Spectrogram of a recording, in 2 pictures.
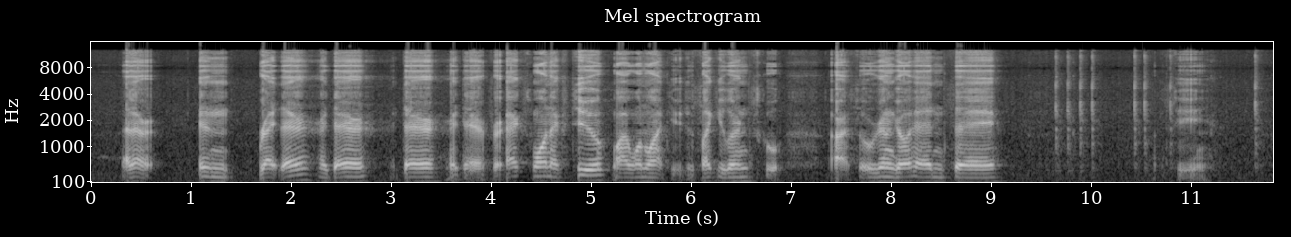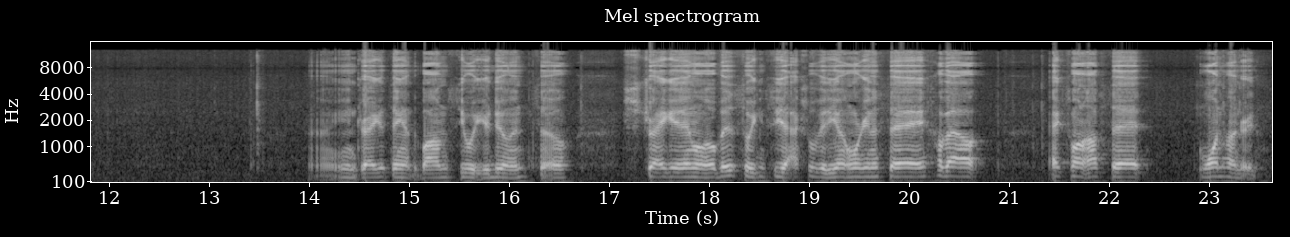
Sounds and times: Inside, small room: 0.0s - 23.6s
Speech: 0.3s - 9.2s, 10.7s - 11.3s, 14.0s - 16.6s, 17.2s - 20.8s, 21.4s - 23.6s.

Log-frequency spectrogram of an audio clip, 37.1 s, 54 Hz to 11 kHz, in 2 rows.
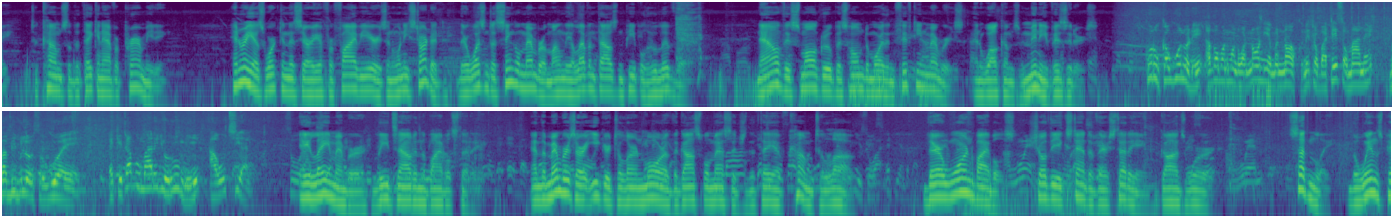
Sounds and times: Speech: 3.1s - 14.6s, 15.2s - 37.0s
Rain on surface: 14.9s - 25.4s, 34.6s - 37.0s.

